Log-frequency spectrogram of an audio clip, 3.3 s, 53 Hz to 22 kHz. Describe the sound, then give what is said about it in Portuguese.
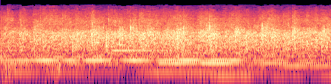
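An audience applauds in praise of the Lord after a fundraising campaign for a child's surgeries reached nearly 50% of its goal in 48 hours, in a steady, dense wash of clapping that holds at an even level throughout, with a faint sustained tone running underneath. “Pode aplaudir o Senhor.”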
